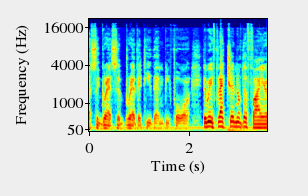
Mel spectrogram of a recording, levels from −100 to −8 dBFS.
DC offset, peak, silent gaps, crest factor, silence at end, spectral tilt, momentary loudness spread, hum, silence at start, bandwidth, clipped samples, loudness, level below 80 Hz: under 0.1%; 0 dBFS; none; 16 dB; 0 s; -5.5 dB/octave; 13 LU; none; 0 s; 18.5 kHz; under 0.1%; -17 LUFS; -42 dBFS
